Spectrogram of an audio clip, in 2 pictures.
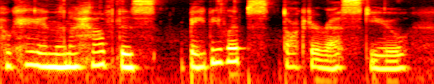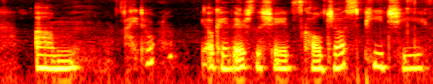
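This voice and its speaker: A soft-spoken woman at a fairly slow pace, with big swings in loudness. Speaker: beauty vlogger. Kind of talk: show-and-tell tutorial. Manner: hesitant with fillers.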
